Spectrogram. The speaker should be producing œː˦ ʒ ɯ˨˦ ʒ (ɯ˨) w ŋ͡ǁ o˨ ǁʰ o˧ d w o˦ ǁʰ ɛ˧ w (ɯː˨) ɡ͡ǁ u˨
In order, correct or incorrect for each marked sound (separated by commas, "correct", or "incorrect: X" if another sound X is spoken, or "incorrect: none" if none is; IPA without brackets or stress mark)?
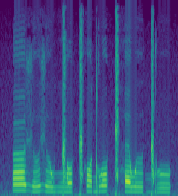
correct, correct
